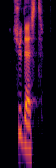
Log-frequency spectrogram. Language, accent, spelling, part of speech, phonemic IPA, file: French, France, sud-est, noun, /sy.dɛst/, LL-Q150 (fra)-sud-est.wav
- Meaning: south-east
